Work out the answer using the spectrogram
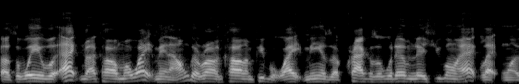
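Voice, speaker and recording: With an American accent, a man talks very fast at a medium pitch, the sound dry and close with no echo. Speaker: caller in a live audio chat room. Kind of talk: casual chat. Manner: animated.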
